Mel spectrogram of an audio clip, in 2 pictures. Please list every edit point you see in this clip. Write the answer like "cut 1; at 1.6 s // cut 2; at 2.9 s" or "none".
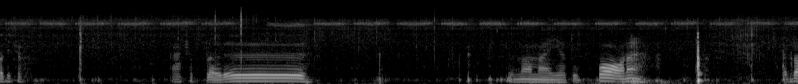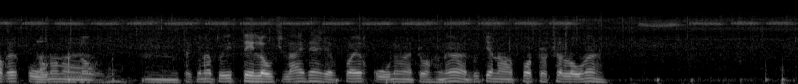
none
